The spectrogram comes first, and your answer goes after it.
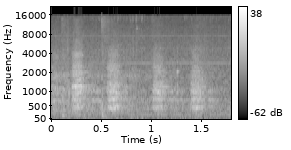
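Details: Coco, an aging pet dog signalling hunger to be fed: four soft, breathy huffs spaced roughly 0.4 seconds apart, steady and rhythmic, while a person talks to him nearby.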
